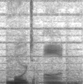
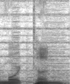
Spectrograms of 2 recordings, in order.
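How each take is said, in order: First: The second syllable sounds like 'on'. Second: The second syllable sounds like 'tun'. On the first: "I don't know how to pronounce that one" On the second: "I don't know how to pronounce that one"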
